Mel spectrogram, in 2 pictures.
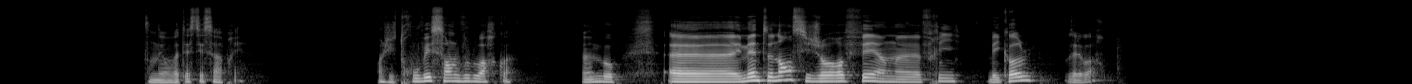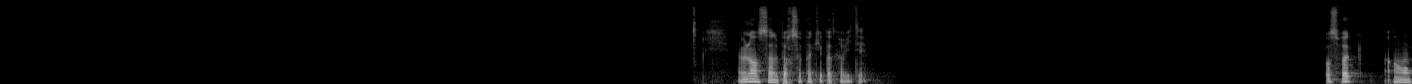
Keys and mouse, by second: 1.0 click, 2.6 click, 3.7 click, 4.5 click, 5.0 click, 9.7-14.1 drag, 14.7-21.0 drag, 22.7-28.2 drag.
